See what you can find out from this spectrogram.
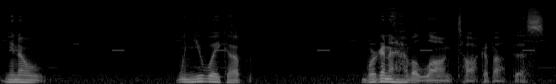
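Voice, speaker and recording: A man playing a wealthy, devoted client pleading at his comatose lover's bedside in an intimate ASMR roleplay, emotional and halting. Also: fairly low pitch, slight background noise, natural voice. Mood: tender, sorrowful. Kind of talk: ASMR boyfriend roleplay, dramatic monologue.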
